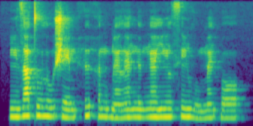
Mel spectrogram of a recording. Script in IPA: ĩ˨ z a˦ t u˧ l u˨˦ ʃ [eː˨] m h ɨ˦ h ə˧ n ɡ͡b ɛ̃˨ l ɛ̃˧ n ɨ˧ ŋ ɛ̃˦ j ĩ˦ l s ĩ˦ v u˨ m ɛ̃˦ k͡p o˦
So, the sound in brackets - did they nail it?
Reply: yes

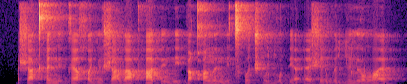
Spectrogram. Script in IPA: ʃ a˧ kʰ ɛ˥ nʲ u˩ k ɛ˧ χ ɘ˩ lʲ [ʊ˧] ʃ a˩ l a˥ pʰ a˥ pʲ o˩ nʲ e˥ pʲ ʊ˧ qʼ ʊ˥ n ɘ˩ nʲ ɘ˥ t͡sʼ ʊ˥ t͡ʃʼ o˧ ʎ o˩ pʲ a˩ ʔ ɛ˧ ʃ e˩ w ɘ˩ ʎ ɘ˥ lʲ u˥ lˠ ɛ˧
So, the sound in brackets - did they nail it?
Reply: yes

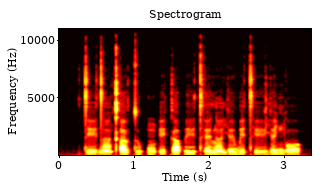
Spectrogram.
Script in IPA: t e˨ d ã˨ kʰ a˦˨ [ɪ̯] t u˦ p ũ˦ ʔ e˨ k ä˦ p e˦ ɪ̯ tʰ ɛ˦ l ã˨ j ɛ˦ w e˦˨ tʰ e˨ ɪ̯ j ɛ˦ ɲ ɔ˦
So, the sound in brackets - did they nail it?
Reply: no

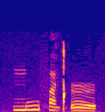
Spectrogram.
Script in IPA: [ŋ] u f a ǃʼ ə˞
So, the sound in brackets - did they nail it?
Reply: no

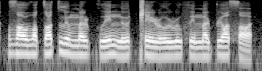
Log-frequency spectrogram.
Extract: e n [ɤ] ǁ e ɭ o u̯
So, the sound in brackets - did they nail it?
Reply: no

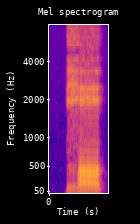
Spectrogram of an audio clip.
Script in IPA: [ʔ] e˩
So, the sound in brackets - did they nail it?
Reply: no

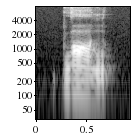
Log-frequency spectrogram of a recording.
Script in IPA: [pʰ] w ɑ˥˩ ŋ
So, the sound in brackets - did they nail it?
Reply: no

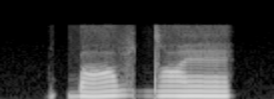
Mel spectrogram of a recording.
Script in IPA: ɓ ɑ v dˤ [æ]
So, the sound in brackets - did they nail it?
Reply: yes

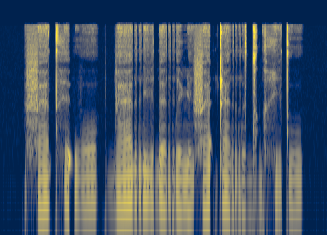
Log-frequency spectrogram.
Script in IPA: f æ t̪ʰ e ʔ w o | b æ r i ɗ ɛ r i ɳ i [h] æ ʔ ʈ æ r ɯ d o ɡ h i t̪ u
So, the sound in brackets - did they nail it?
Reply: no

